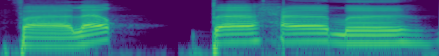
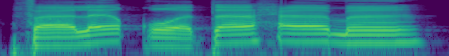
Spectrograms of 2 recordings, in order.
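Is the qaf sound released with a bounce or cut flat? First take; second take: flat; bounced. First: The qaf is cut off with no bounce. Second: The qaf is released with a small bounce. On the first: The speaker calls it wrong. "Itu nggak ada pantulannya, berarti ke keliru" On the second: The speaker calls it right. "harus ada pantulannya"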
